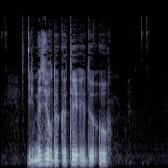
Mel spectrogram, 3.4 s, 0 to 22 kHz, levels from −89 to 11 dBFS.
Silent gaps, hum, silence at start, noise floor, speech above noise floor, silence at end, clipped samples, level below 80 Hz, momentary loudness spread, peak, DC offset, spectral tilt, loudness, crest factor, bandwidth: none; none; 0.55 s; -65 dBFS; 45 dB; 1.15 s; under 0.1%; -60 dBFS; 9 LU; -4 dBFS; under 0.1%; -5 dB/octave; -21 LUFS; 20 dB; 15 kHz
